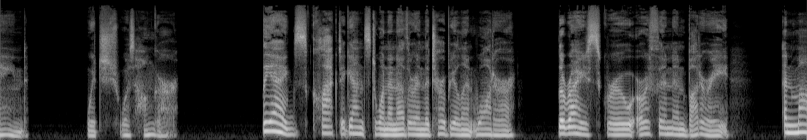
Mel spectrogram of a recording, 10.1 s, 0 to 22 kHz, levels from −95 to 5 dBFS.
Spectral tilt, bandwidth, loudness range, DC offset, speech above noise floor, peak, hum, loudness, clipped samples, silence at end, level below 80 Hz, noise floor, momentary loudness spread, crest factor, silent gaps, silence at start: -5.5 dB/octave; 18 kHz; 4 LU; under 0.1%; 57 dB; -4 dBFS; none; -21 LUFS; under 0.1%; 0 s; -68 dBFS; -76 dBFS; 12 LU; 18 dB; none; 0 s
